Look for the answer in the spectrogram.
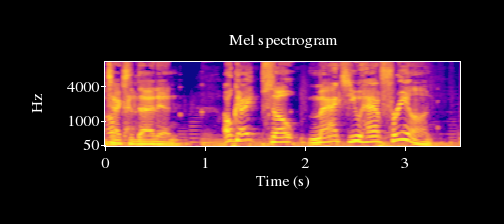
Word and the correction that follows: frisson: I really just pronounced Frisson. Frisson.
